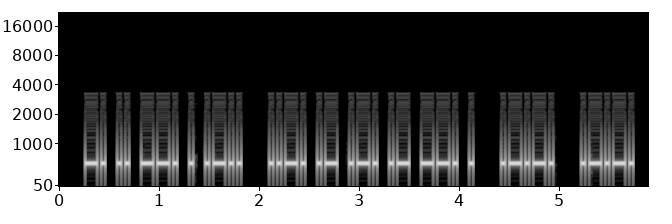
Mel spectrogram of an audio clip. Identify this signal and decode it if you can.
Morse code, heard as a keyed tone, about 30 wpm, 550 Hz. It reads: NIGEL FARAGE <AR> <AR>
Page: news headlines in morse code at 30 wpm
